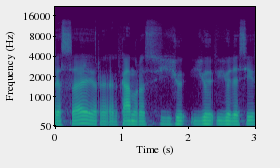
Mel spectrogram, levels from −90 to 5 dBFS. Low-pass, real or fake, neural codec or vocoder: 14.4 kHz; fake; vocoder, 44.1 kHz, 128 mel bands every 512 samples, BigVGAN v2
